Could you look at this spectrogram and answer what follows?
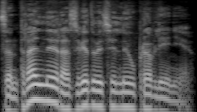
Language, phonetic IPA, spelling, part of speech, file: Russian, [t͡sɨnˈtralʲnəjə rɐzˈvʲedɨvətʲɪlʲnəjə ʊprɐˈvlʲenʲɪje], Центральное разведывательное управление, proper noun, Ru-Центральное разведывательное управление.ogg
- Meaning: Central Intelligence Agency, CIA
